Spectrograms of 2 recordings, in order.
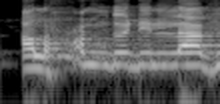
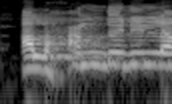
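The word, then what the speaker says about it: الحمد لله: আলহামদুলিল্লাহি রাব্বিল আলামিন। আলহামদু, মা বোনেরা শুনে নিন, আলহামদু হাই হতি গলার ভেতর থেকে হেটা উচ্চারণ করবেন। আলহামদুলিল্লাহ, আলহামদুলিল্লাহ মানে হচ্ছে সমস্ত প্রশংসা আল্লাহ তোমার।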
